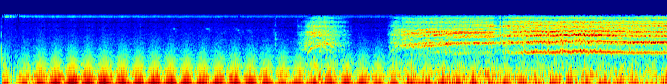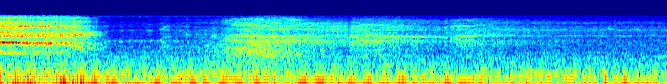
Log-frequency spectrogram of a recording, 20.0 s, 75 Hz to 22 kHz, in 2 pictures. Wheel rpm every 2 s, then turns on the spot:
0, 0, 30, 140, 160, 100, 0, 0, 0, 0.
none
